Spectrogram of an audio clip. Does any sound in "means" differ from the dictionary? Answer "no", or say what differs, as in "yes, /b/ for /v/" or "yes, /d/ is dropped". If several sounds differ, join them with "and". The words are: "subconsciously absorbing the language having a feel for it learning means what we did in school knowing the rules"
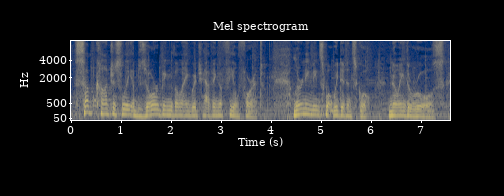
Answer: no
